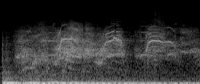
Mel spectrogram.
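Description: A few short bird calls, high-pitched and arched, over a loud deep steady rumble.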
